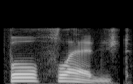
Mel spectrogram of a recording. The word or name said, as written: full-fledged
